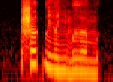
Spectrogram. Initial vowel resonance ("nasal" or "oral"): oral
